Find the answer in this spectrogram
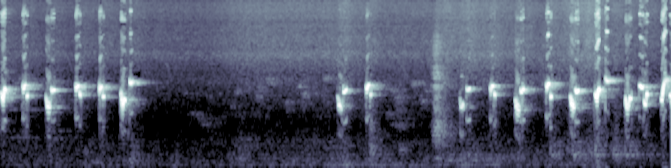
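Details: Sooty-headed bulbul in a slow rapid-fire song used as a lure for other bulbuls; runs of quick liquid whistles, a pause of a few seconds with faint hiss, then the chattering notes resume more densely.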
